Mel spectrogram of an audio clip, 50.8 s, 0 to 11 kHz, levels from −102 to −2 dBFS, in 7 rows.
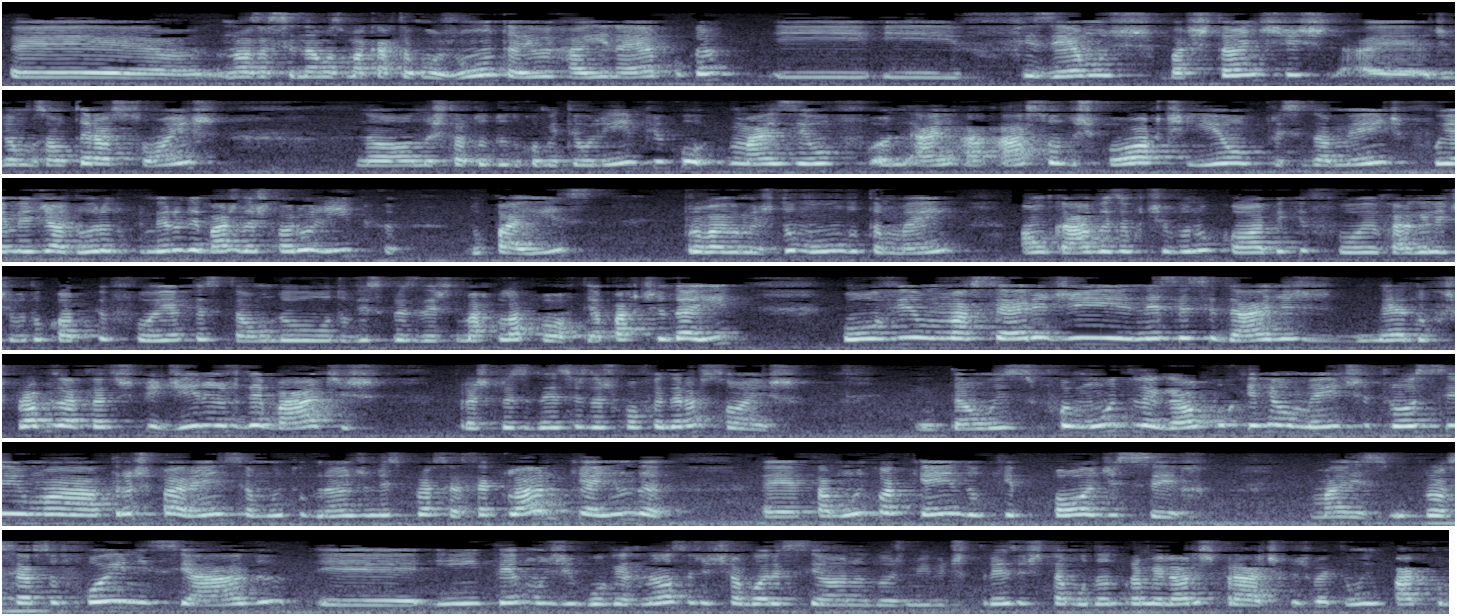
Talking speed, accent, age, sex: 170 wpm, Brazilian, 30-49, female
